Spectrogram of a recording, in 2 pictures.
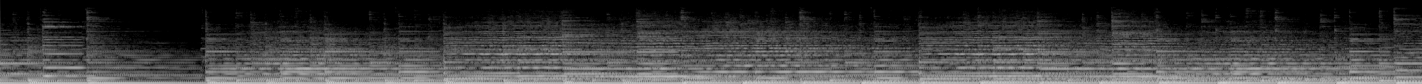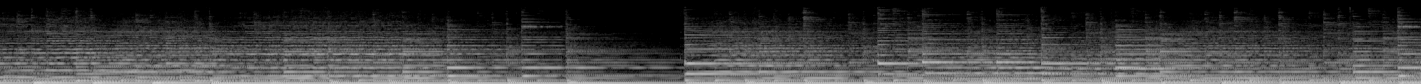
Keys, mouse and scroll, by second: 2.4 click, 6.5 right click, 9.7 click, 11.4 click, 19.4 click, 25.9-28.4 drag.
